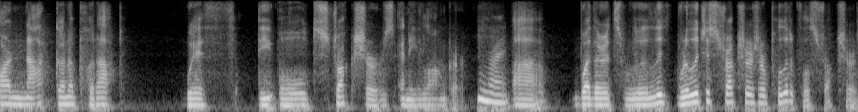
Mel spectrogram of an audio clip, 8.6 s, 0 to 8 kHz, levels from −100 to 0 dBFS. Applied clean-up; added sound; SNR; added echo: neural mask model RNNoise.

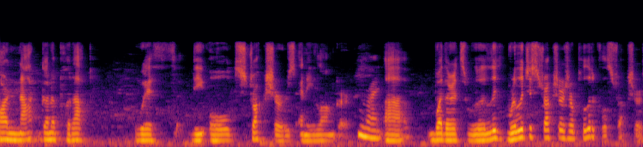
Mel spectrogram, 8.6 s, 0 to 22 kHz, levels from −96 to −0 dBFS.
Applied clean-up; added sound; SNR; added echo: classical method log-MMSE.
